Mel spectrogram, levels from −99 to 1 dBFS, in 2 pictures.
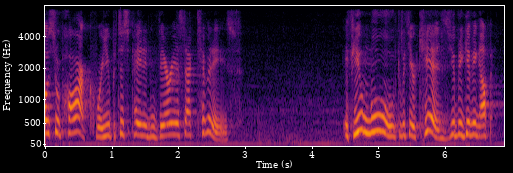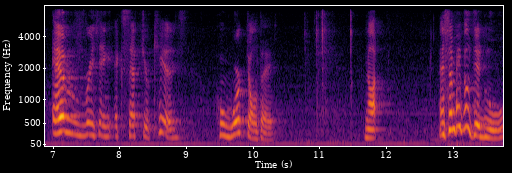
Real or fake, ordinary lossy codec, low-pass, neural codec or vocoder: real; AAC, 48 kbps; 7.2 kHz; none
